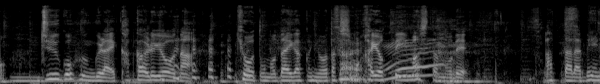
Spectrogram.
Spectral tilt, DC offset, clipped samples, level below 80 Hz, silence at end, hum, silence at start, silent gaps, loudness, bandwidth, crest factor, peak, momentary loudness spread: -4 dB/octave; under 0.1%; under 0.1%; -52 dBFS; 0 s; none; 0 s; none; -29 LUFS; 17 kHz; 20 dB; -10 dBFS; 10 LU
